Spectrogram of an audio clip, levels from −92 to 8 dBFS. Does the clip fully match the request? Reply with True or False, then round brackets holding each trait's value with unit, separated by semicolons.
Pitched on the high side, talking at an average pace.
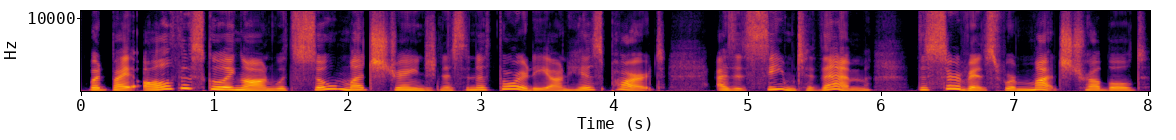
True (245 Hz; 185 wpm)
